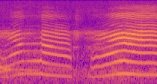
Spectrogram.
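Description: An infant cries at a christening with a continuous, wavering wail that dips in pitch, breaks briefly, then rises again, fairly faint.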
